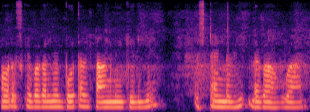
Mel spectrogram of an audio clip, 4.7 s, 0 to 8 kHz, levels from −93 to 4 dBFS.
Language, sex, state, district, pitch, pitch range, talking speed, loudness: Hindi, male, Uttar Pradesh, Lalitpur, 150 Hz, 140-155 Hz, 165 wpm, -19 LUFS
